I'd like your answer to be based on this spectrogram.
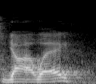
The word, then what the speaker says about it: Yahweh: And we know that it is pronounced Yahweh. We're pretty certain of that because Yah is found in the word Hallelujah.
